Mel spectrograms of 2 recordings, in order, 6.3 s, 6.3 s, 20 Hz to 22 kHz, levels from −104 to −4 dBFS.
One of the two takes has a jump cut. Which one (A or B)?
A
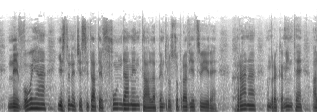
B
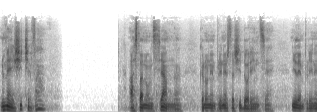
B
